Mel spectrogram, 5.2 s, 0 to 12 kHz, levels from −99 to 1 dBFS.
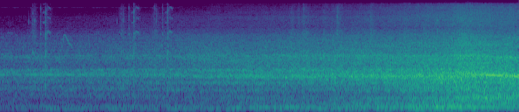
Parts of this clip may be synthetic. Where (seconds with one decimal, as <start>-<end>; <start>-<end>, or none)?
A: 1.8-4.1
